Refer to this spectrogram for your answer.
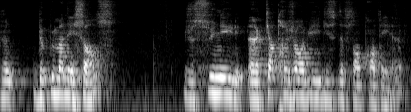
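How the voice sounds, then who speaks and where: A man with a fairly high pitch speaks at a fairly slow pace in a monotone, flat intonation. He leaves long, frequent pauses over noticeable background noise. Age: 80s+. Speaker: drummer. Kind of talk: interview testimony. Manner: halting.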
